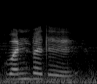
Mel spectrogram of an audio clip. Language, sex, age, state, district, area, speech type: Tamil, female, 45-60, Tamil Nadu, Pudukkottai, rural, read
